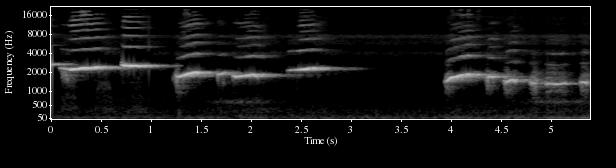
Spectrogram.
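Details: On a morning, a cockatiel whistles clear, sliding phrases that drop slightly in pitch, with a brief pause between bursts.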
